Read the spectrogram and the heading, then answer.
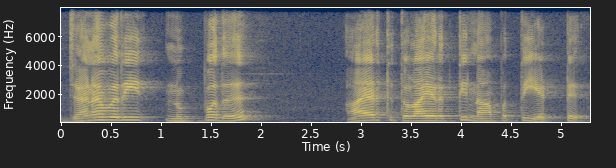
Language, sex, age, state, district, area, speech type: Tamil, male, 18-30, Tamil Nadu, Pudukkottai, rural, spontaneous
